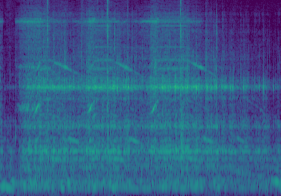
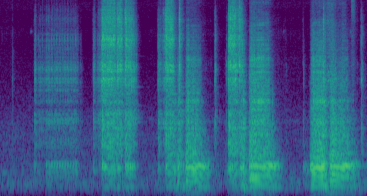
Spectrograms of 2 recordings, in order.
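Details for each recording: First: Effbike fat bike hub motor clamped in vise, running free on bench, giving no drive when installed: steady high whine with light irregular ticks, sounds normal unloaded but stalls easily by hand; bad clutch bearing diagnosed. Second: Effbike fat-bike hub motor spun up in short bursts: loud, harsh grinding rasp over its whine from a bad clutch bearing; gears inside suspected worn.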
